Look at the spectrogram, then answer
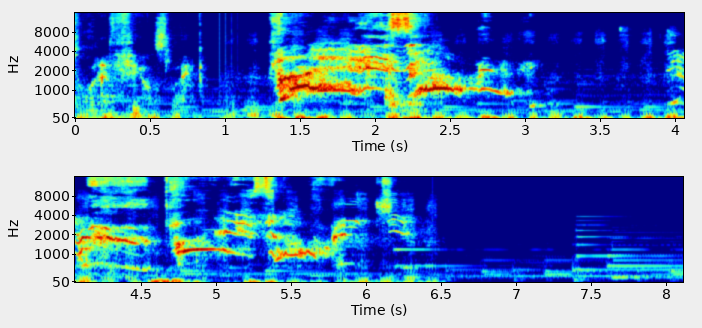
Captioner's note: shouting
